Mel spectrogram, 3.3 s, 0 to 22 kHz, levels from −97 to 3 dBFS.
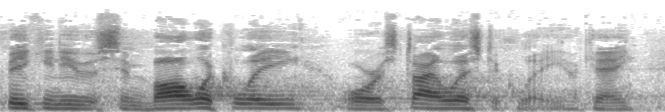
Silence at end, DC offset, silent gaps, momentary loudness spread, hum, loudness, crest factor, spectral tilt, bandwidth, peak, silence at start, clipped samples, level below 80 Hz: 0.15 s; under 0.1%; none; 15 LU; none; -27 LUFS; 20 dB; -5 dB/octave; 13.5 kHz; -8 dBFS; 0 s; under 0.1%; -66 dBFS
